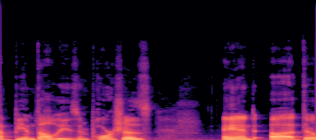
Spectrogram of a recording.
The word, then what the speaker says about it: Porsche: Is it Porsche or Porsche? Okay, so here's the thing. Here's another thing people complain about. I say Porsche. I also don't care about people pronouncing it Porsche.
